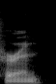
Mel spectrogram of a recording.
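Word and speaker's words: Húrin: Children of Hurin. – Children of Hurin, not Lord Huron.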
